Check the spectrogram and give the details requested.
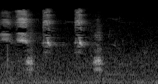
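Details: Egyptian goose making four short, harsh, squeaky notes in quick succession, each rich in overtones, followed by quiet.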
